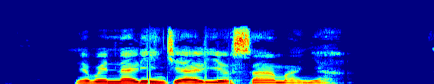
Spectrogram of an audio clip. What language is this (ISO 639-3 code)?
lug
